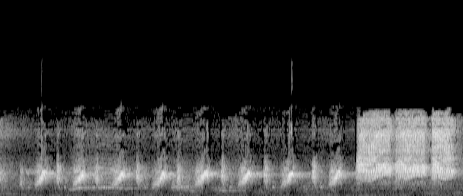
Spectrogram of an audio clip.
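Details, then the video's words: Hwamei utters a steady series of short, harsh, upward-sweeping notes, about two per second, followed by a burst of broad hissing noise. "wambi gacor berkicau tanpa henti"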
